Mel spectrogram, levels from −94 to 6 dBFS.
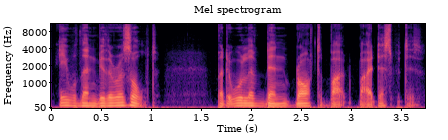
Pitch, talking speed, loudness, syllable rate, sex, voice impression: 95 Hz, 240 wpm, -20 LUFS, 6.7 syllables/s, male, very masculine, very adult-like, middle-aged, very thick, relaxed, weak, dark, slightly soft, very muffled, fluent, slightly raspy, cool, intellectual, slightly refreshing, sincere, very calm, mature, friendly, very reassuring, very unique, elegant, very sweet, slightly lively, kind, slightly modest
